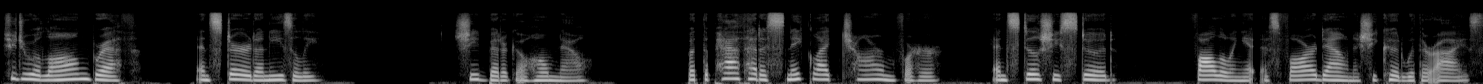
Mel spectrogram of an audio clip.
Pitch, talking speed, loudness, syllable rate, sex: 205 Hz, 145 wpm, -21 LUFS, 4.2 syllables/s, female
